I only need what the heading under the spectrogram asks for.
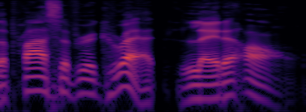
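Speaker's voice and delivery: put-on spoken in a Texas accent. Quoting a saying Zig Ziglar said years ago, in Zig Ziglar's Texas accent. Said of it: "in his Texas accent".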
